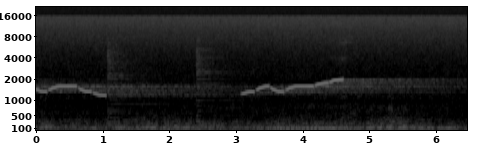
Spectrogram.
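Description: Near silence with a faint, thin high tone that wavers up and down, drops out for about two seconds, then climbs and holds steady near the end.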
